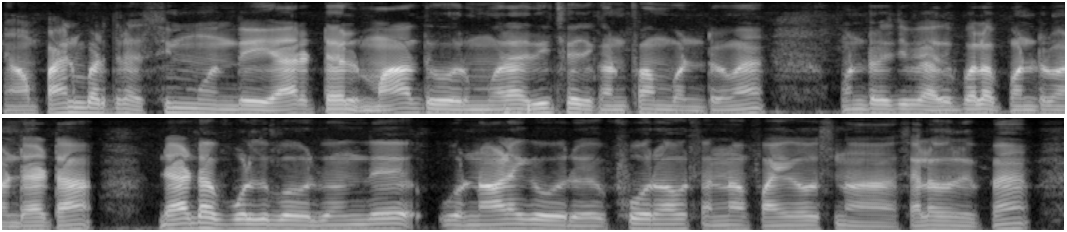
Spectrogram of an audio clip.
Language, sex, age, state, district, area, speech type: Tamil, male, 18-30, Tamil Nadu, Kallakurichi, urban, spontaneous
